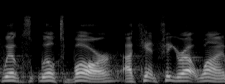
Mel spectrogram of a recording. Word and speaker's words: Wilkes-Barre: We started in Philadelphia and then went over to Harrisburg and then to Strasburg and then to Wilkes-Barre, which should be pronounced Wilkes-Barre.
